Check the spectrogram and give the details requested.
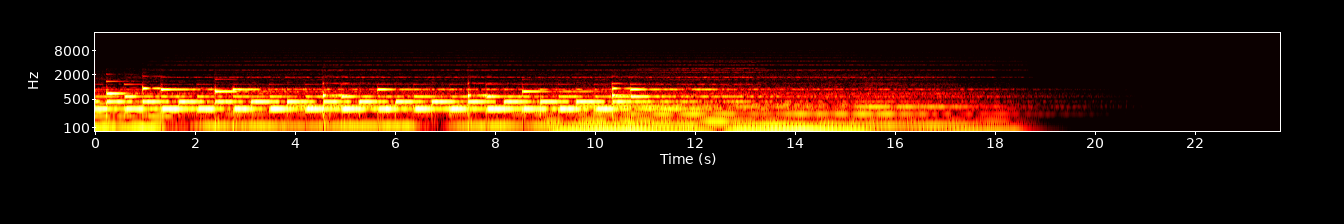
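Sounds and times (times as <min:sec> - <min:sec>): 
keyboard music: 0:00.0 - 0:18.3.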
